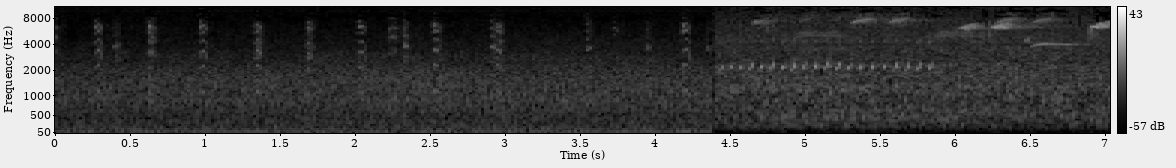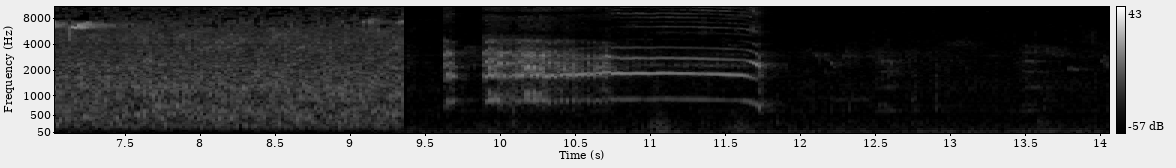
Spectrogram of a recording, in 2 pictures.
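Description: A rooster crows once, about ten seconds in, the loudest sound here, and near silence follows. Before it, over a steady hiss, comes a series of short high chirps about three a second, then a brief fast trill with a few high chirps.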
